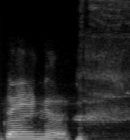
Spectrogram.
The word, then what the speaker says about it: Griner: Brittney Griner. Right. Like grinder, but Griner.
